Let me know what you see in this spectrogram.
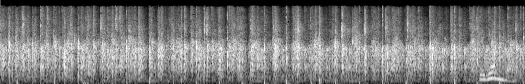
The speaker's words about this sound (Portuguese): Un fortísimo aplauso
